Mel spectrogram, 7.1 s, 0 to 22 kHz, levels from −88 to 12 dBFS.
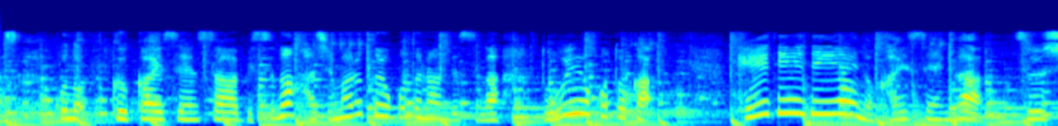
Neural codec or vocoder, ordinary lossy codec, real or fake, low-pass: none; none; real; none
